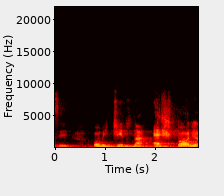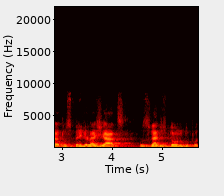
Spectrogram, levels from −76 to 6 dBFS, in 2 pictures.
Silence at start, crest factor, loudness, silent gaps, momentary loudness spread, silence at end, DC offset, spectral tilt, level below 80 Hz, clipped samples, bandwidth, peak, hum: 0 s; 18 dB; -28 LUFS; none; 15 LU; 0 s; under 0.1%; -7 dB/octave; -62 dBFS; under 0.1%; 9.2 kHz; -10 dBFS; none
